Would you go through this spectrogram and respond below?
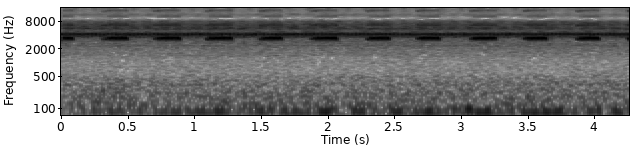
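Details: Camping-ground crickets in Korea near a campfire, a clean regular series of short high chirps roughly every 0.4 seconds over a continuous ringing trill, with a soft low hum pulsing along.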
